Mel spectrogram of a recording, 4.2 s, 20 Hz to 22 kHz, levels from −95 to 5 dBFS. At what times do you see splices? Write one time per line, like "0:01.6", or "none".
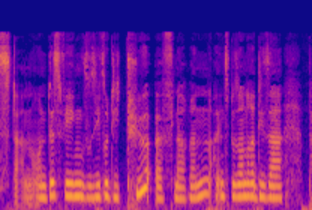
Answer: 0:01.4
0:02.8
